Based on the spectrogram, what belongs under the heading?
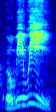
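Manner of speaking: lightly put-on French "oui, oui"; a touch of mock French accent. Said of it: "That's my French accent".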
